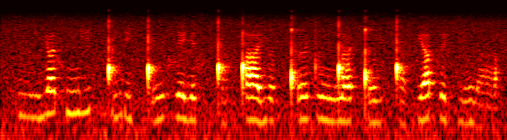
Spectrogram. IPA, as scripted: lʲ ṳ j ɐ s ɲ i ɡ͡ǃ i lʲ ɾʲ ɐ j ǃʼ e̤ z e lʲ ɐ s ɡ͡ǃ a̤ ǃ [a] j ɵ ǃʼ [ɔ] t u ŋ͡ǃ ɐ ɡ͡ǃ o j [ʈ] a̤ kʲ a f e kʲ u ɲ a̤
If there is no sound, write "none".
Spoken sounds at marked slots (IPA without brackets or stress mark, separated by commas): a, ɵ, ǃ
